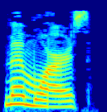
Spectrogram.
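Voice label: "memoirs", British English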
